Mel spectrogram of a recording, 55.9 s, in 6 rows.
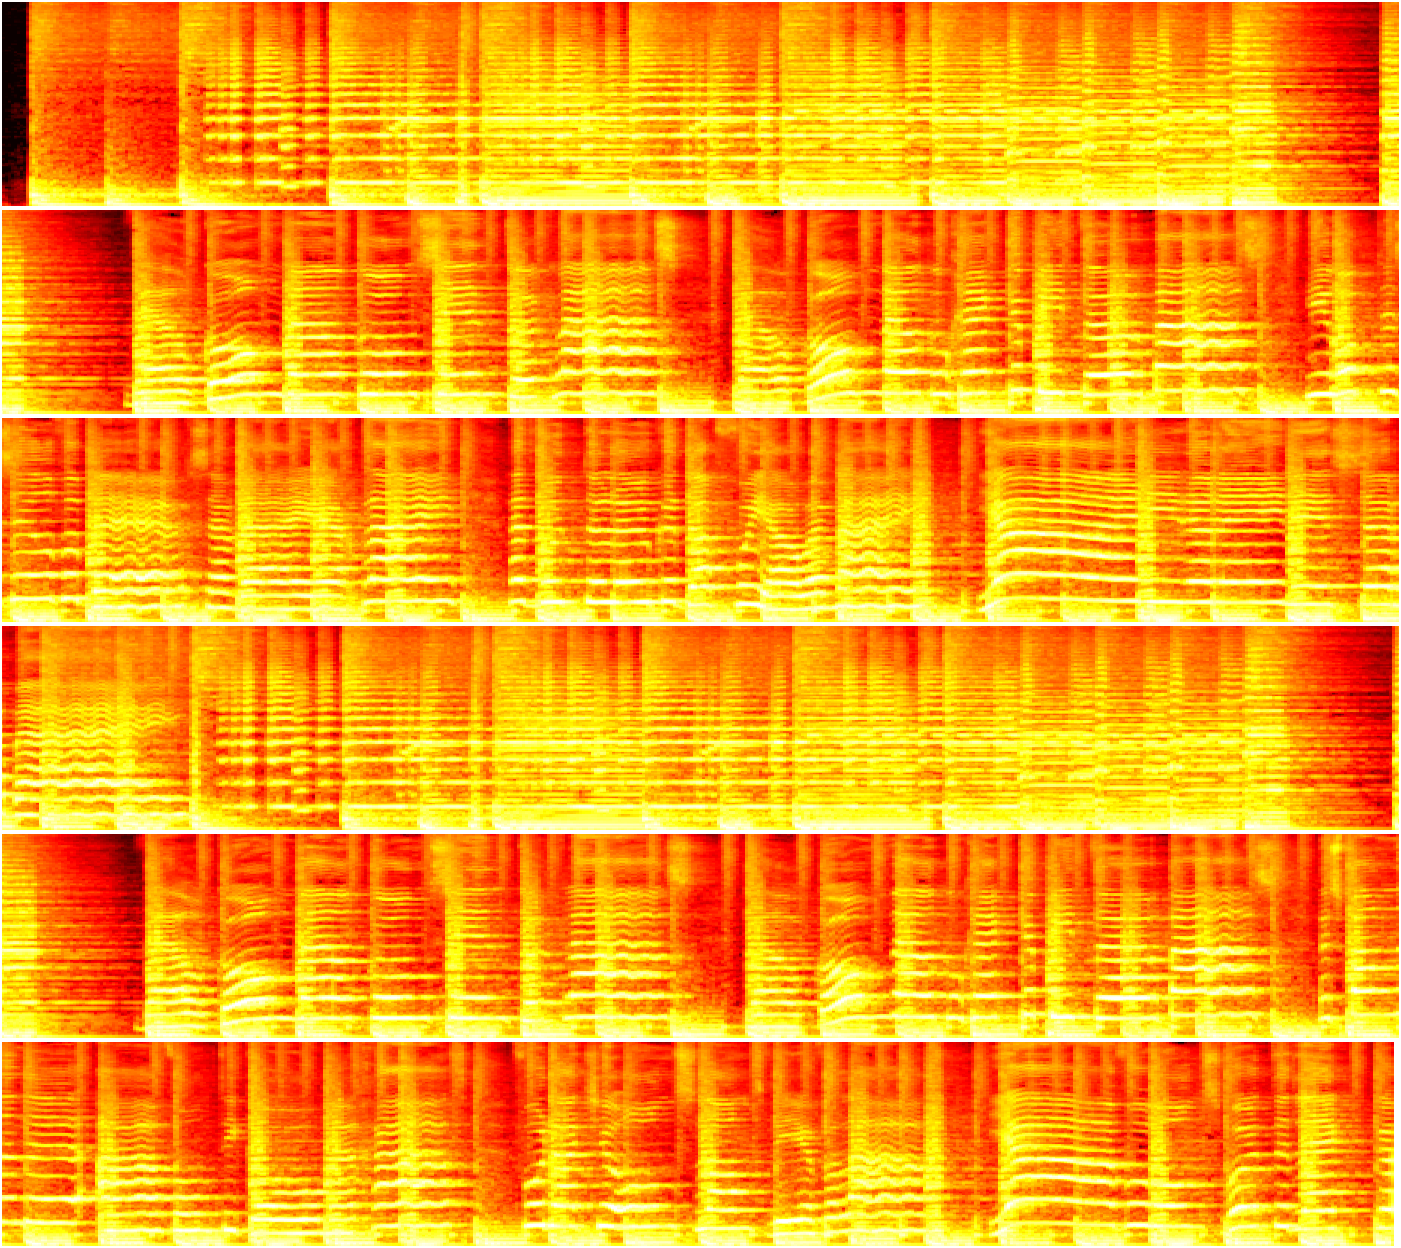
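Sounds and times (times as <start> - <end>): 
holiday welcome song with voice: 1.4 - 55.8.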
